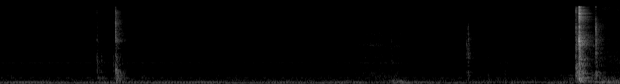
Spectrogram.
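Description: A switch on a tape deck clicks sharply.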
